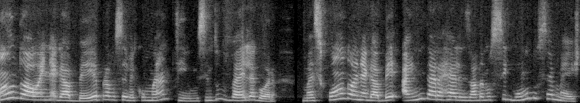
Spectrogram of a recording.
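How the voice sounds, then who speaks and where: A woman's high-pitched voice at a moderate pace with lively intonation. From Natal, northeastern Brazil. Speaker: history student, former olympiad competitor. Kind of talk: podcast conversation.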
